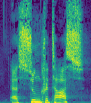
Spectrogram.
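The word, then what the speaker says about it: Asyncritus: Verse 14, greet Asuncritas, which is the Greek pronunciation.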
